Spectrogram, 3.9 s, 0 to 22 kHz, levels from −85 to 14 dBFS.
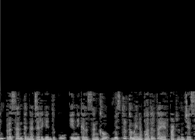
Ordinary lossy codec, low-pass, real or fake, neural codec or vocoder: none; none; real; none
